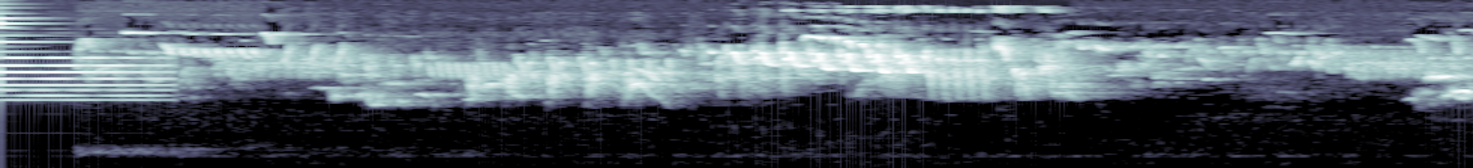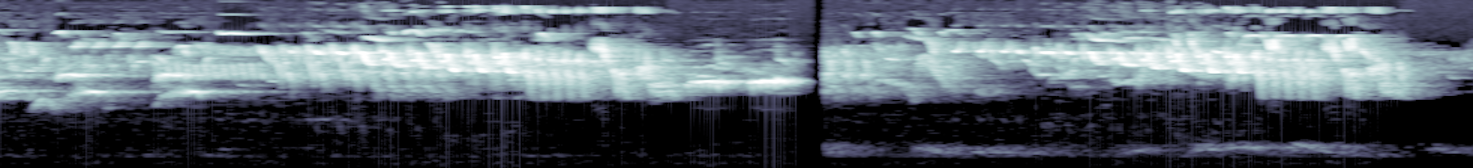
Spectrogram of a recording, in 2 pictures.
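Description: Songbirds singing: a dense, unbroken stream of quick chirps and falling trills, with a brief gap about fifteen seconds in.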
